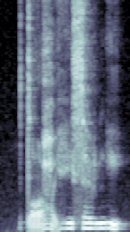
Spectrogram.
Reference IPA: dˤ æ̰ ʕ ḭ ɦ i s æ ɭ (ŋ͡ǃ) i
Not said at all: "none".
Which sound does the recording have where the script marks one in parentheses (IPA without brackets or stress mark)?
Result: ŋ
